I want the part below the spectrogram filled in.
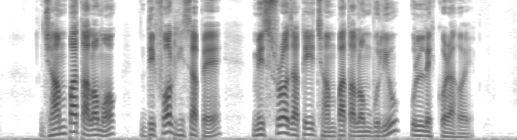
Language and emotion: Assamese, neutral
